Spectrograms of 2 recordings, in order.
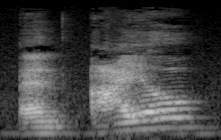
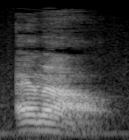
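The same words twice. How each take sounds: First: The D is clearly pronounced between the words. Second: The D is dropped and the words link. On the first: The speaker calls it wrong. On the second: The speaker calls it right. "The N cancels the D. Connect"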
